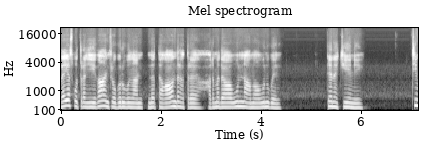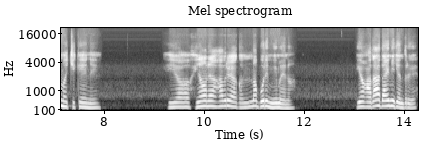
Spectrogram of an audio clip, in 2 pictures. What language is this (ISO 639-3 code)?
dzg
